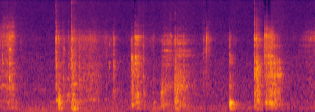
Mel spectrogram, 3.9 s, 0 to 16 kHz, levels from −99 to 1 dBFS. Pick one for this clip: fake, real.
real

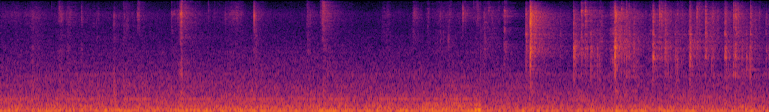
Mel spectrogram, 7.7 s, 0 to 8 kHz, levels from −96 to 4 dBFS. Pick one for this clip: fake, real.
real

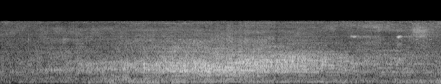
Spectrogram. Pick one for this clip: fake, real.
fake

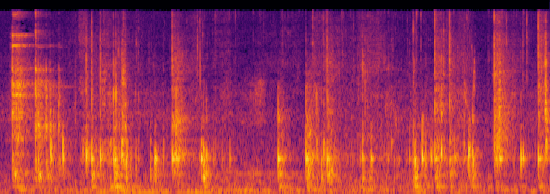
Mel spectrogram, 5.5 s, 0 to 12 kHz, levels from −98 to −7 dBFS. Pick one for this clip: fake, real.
real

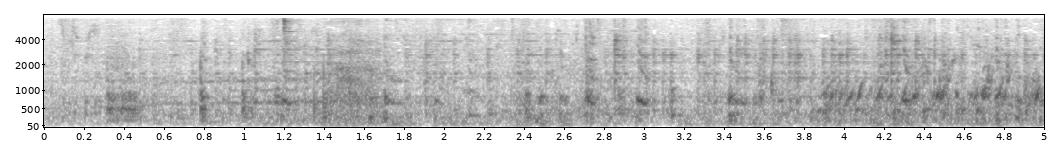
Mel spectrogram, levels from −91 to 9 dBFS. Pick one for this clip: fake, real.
real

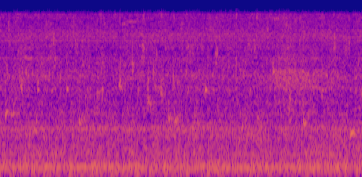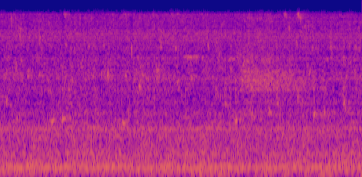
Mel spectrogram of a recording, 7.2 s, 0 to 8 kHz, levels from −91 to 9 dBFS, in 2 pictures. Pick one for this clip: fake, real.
fake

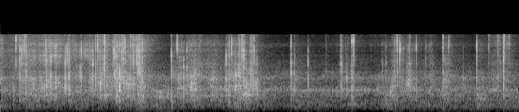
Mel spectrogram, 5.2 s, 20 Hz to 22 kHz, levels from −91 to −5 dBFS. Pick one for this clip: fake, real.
fake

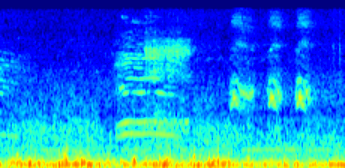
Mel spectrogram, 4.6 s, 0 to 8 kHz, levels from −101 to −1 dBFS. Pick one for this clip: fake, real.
real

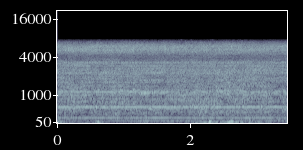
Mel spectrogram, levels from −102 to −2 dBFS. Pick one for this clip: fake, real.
fake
